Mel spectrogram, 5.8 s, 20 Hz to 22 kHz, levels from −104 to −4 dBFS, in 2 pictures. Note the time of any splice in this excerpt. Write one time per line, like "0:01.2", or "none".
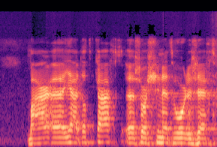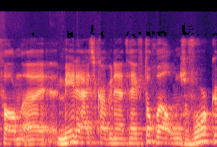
0:03.6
